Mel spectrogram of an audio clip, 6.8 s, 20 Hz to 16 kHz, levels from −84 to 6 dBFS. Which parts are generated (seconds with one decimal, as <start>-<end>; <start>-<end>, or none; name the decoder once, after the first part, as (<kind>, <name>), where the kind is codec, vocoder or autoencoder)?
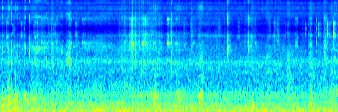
1.9-3.1 (autoencoder, DAC-VAE); 3.8-5.7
